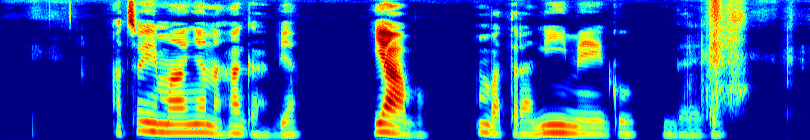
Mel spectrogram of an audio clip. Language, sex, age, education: Igbo, male, 30-45, tertiary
